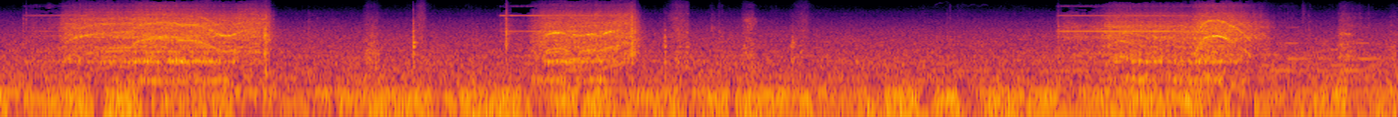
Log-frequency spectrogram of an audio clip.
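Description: Cordless drill boring locating pinholes into a wood blank, in three separate bursts whose motor whine rises and falls in pitch as the trigger is squeezed and let off. Background music runs underneath.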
